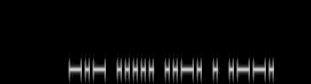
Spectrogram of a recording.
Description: Morse code, heard as a keyed tone, about 37 wpm, 700 Hz. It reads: K5FEP
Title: Speed Racing - USA 1x3 Call Signs 30wpm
